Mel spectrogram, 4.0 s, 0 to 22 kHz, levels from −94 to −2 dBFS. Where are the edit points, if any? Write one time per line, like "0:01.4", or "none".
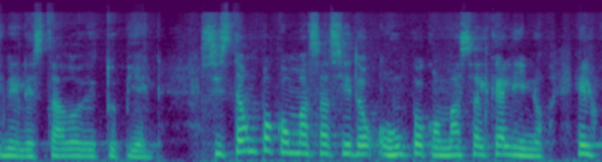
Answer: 0:01.3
